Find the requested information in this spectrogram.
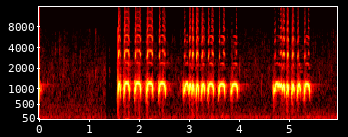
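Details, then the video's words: Zebra dove call played as a survey lure: three clipped phrases of rolling, trilled coos, five to eight notes each, starting after a short silence, clean and without other sounds. "Tiếng chim cu vằn, Tiếng cu vằn mồi"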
